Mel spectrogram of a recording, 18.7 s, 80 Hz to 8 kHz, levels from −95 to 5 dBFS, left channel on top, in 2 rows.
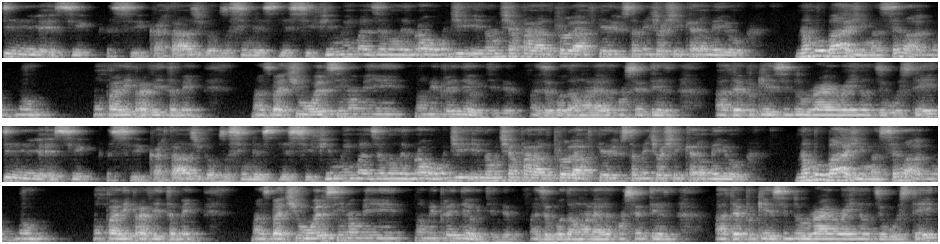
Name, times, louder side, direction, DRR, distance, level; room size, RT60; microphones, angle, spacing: voice 1, 0.0-7.4 7.9-9.8 10.3-11.3 11.8-18.6, right 1 dB, 75° right, -5 dB, 4.4 m, -21 dB
12.5 x 10.5 x 3.4 m, 0.28 s
head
